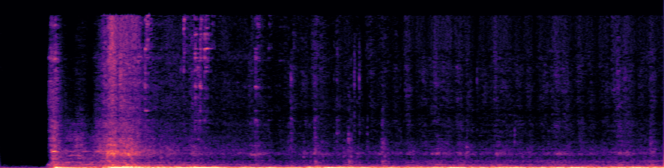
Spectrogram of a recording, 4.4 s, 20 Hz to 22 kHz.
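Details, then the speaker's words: 1967 Chevy Nova SS clone: cranks briefly, catches at once and settles into a strong, even, steady idle rumble with no misses or knocks; good oil pressure, no smoke; healthy start. "Starts right up, no issues. Got nice oil pressure. Everything looks pretty good."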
